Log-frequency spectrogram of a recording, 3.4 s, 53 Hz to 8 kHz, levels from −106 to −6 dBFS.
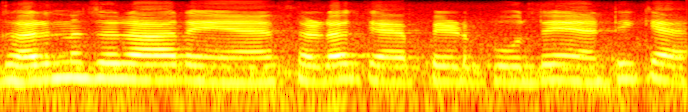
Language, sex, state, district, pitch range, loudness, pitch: Hindi, female, Haryana, Rohtak, 205-225 Hz, -17 LUFS, 215 Hz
